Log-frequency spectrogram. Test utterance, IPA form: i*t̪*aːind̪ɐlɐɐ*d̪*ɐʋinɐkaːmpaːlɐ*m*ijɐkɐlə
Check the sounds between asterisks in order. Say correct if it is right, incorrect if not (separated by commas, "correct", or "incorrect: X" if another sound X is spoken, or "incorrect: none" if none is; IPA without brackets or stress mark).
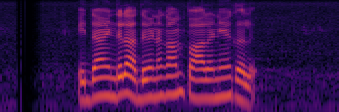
incorrect: d̪, correct, incorrect: n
